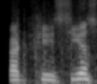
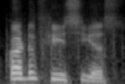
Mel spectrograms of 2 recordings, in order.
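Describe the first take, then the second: First: The name ends with a drawn-out 'fishius'. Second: The name ends with a drawn-out 'fishius'.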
